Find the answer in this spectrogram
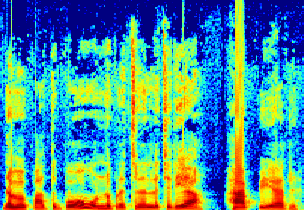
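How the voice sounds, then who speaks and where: A man's voice: mid-range voice, fast talker, no room sound, lightly acted. A man voicing a brash young husband who is blunt and teasing but protective of his wife, in a cartoon. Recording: dry, phone-like narrow sound.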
